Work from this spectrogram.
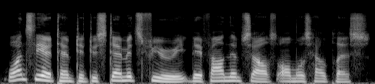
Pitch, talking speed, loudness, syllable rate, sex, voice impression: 150 Hz, 190 wpm, -16 LUFS, 5.3 syllables/s, male, masculine, middle-aged, powerful, slightly hard, nasal, intellectual, sincere, calm, slightly friendly, wild, lively, strict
